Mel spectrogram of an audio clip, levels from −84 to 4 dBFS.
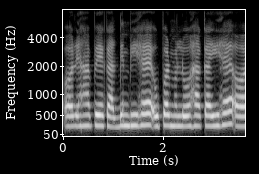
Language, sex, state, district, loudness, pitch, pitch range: Hindi, female, Jharkhand, Palamu, -13 LUFS, 250 Hz, 240-255 Hz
